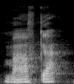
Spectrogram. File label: sorry, bonggi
